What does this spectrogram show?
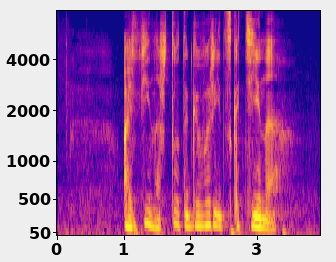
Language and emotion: Russian, angry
